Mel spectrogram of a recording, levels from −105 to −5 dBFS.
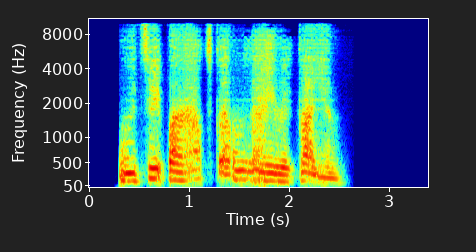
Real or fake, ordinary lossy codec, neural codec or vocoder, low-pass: fake; MP3, 96 kbps; codec, 44.1 kHz, 0.9 kbps, DAC; 9.9 kHz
